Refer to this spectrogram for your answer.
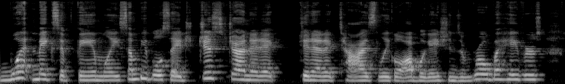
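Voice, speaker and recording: In a very clean recording with a silent background, a woman with a normal speaking voice talks at a fairly quick pace, her medium pitch carrying lively intonation. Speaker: college instructor. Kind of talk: lecture. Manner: casual, filler-heavy.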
